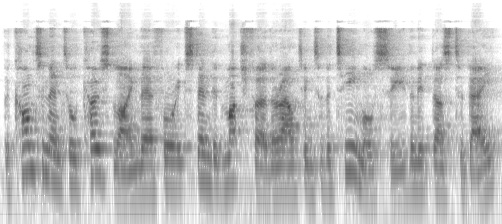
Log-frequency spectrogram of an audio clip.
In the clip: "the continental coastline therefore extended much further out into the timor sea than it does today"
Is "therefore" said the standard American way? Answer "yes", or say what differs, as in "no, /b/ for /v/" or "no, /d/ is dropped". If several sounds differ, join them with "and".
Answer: yes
